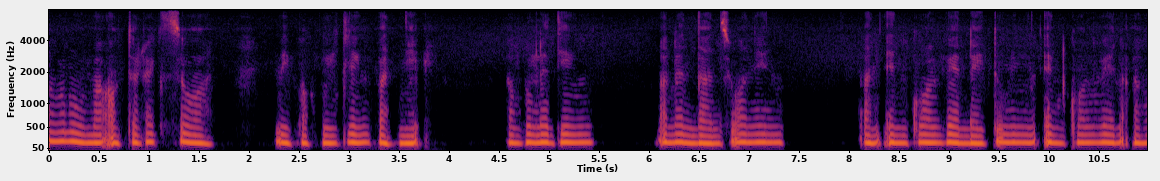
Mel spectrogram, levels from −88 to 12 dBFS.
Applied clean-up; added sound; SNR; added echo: neural mask model Resemble Enhance denoiser.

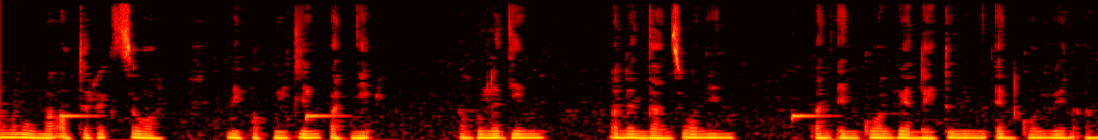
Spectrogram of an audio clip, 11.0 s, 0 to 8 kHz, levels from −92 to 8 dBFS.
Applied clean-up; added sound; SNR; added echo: classical method Wiener filter.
